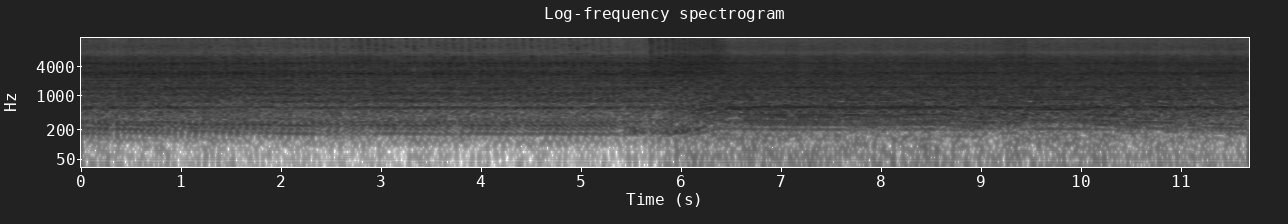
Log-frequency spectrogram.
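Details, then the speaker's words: Briggs V-twin on a Huskee Supreme 50-inch riding mower, restarted on choke: uneven, lumpy running near two and a half beats a second, still dropping a cylinder; misfire, carburetor to be cleaned next. "oh oh it's still not right what I'm doing is I'm trying to burn it off of The Buck of my pull up choke it work or it will fire the second ch and you can hear it there too"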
